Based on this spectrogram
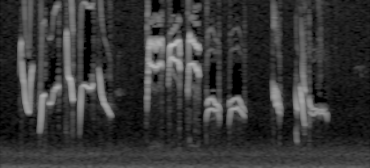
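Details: Fed for more than a year, this robin sings a foot away until mealworms come; quick high twittering notes, clipped whistles and falling slurs delivered in rapid short bursts.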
